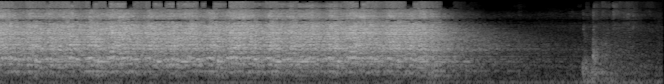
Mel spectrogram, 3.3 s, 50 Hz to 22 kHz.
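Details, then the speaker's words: 1987 Ford Bronco II, abandoned 15 years, after a fuel pump change: fast, even starter cranking for a couple of seconds that never catches, with the fuel pump audible. Owner suspects no spark. "I did have it sputter before, but maybe I don't have something electronic here. If we don't have spark."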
